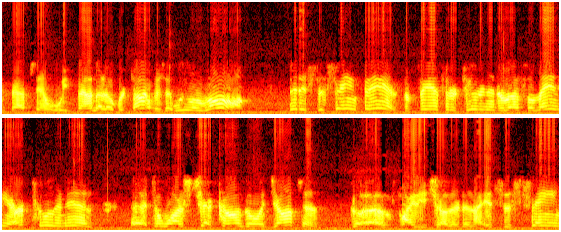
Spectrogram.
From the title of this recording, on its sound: Introductory Conference Call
